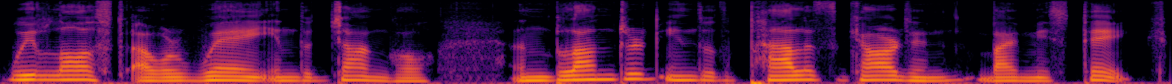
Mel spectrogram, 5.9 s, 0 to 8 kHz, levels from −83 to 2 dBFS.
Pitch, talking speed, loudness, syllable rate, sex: 140 Hz, 155 wpm, -20 LUFS, 4.6 syllables/s, male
